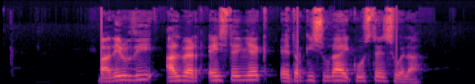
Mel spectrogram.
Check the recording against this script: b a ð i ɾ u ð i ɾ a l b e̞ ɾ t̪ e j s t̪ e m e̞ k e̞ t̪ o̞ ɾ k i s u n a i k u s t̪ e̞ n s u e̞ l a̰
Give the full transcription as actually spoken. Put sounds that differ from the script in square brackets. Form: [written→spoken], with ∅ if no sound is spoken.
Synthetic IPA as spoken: b a ð i ɾ u ð i [ɾ→∅] a l [b→β] e̞ ɾ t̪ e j s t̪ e [m→ɲ] e̞ k e̞ t̪ o̞ ɾ k i s u n a i k u s t̪ e̞ n s u e̞ l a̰

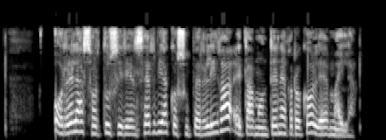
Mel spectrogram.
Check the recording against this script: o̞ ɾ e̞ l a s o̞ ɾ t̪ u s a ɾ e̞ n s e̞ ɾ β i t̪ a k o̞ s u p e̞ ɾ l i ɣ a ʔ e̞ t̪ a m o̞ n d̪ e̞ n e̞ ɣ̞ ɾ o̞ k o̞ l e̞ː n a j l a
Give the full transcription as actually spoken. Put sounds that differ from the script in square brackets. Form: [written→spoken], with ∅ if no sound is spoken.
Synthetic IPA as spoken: o̞ [ɾ→r] e̞ l a s o̞ ɾ t̪ u s [a→i] ɾ e̞ n s e̞ ɾ β i [t̪→∅] a k o̞ s u p e̞ ɾ l i ɣ a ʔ e̞ t̪ a m o̞ n [d̪→t̪] e̞ n e̞ ɣ̞ ɾ o̞ k o̞ l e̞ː [n→m] a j l a

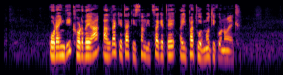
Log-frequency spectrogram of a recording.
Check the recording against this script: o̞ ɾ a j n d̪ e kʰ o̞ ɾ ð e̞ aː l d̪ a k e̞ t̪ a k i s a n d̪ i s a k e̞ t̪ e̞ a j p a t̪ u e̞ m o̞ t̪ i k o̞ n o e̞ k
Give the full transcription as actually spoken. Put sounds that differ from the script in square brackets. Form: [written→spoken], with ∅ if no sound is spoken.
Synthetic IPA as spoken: o̞ ɾ a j n d̪ [e→i] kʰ o̞ ɾ ð e̞ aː l d̪ a k e̞ t̪ a k i s a n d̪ i [s→t͡s] a k e̞ t̪ e̞ a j p a t̪ u e̞ m o̞ t̪ i k o̞ n o e̞ k

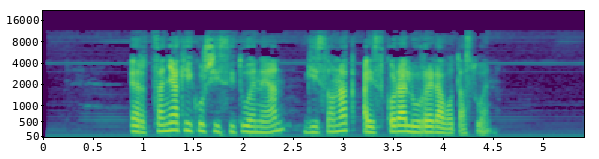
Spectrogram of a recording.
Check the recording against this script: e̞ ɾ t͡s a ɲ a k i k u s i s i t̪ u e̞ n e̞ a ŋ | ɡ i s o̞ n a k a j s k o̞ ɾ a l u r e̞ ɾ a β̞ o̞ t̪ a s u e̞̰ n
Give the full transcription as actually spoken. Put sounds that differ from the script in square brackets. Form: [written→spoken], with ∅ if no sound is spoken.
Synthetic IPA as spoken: e̞ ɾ t͡s a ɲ a k i k u s i s i t̪ u e̞ n e̞ a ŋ | ɡ i s o̞ n a k a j s k o̞ ɾ a l u r e̞ ɾ a β̞ o̞ t̪ a s u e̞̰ n

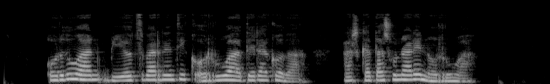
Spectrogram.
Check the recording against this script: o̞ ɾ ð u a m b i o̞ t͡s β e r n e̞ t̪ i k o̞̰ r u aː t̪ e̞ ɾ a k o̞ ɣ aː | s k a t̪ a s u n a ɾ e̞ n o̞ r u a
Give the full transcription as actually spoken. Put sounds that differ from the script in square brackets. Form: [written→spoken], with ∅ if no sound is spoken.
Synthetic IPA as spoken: o̞ ɾ ð u a m b i o̞ t͡s β [e→a] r n e̞ t̪ i k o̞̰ r u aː t̪ e̞ ɾ a k o̞ [ɣ→ð] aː | s k a t̪ a s u n a ɾ e̞ n o̞ r u a

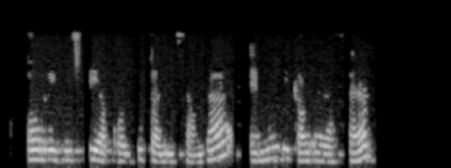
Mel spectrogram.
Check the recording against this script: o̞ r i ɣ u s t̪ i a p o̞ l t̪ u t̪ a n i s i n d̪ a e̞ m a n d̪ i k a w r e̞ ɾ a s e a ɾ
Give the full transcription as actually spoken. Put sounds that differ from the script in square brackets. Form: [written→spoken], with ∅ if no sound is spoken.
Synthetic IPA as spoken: o̞ r i ɣ u s t̪ i a [p→k] o̞ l t̪ u t̪ a n i s [i→a] n d̪ a e̞ m [a→e] n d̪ i k a w r e̞ ɾ a s e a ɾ

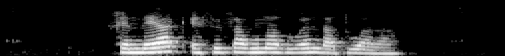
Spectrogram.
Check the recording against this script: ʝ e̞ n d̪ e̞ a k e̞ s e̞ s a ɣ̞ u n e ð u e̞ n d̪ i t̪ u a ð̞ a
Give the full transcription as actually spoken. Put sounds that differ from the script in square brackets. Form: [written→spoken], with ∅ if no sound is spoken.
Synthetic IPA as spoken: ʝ e̞ n d̪ e̞ a k e̞ s e̞ s a ɣ̞ u n [e→a] ð u e̞ n d̪ [i→a] t̪ u a ð̞ a

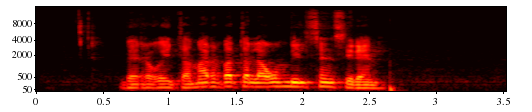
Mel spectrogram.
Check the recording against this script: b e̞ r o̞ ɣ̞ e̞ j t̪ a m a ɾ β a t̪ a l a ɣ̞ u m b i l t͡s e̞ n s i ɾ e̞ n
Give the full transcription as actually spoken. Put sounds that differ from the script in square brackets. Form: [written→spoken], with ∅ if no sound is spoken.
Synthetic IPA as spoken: b e̞ r o̞ ɣ̞ e̞ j t̪ a m a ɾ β a t̪ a l a ɣ̞ u m b i l t͡s e̞ n s i ɾ e̞ n

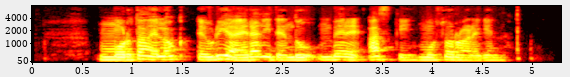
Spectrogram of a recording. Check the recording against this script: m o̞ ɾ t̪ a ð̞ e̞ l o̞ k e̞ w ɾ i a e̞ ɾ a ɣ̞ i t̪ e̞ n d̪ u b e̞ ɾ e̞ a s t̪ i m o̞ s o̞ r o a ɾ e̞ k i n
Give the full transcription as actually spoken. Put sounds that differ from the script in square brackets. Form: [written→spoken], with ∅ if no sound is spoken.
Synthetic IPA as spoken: m o̞ ɾ t̪ a ð̞ e̞ l o̞ k e̞ w ɾ i a e̞ ɾ a ɣ̞ i t̪ e̞ n d̪ u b e̞ ɾ e̞ a s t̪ i m o̞ s o̞ r o a ɾ e̞ k i n

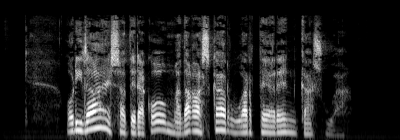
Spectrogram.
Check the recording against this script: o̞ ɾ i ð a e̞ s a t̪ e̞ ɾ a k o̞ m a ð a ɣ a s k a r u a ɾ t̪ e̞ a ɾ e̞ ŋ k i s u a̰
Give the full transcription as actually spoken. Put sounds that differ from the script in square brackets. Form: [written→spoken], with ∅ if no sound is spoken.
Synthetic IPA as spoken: o̞ ɾ i ð a e̞ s a t̪ e̞ ɾ a k o̞ m a ð a ɣ a s k a r u a ɾ t̪ e̞ a ɾ e̞ ŋ k [i→a] s u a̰

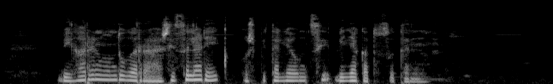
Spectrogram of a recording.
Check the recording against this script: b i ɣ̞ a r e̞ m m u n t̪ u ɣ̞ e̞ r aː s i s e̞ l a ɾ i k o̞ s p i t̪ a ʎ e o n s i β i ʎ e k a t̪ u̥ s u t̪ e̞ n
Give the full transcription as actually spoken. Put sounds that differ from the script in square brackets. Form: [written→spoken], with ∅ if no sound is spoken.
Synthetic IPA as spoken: b i ɣ̞ a r e̞ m m u n [t̪→d̪] u ɣ̞ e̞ r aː s i s e̞ l a ɾ i k o̞ s p i t̪ a [ʎ→l] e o n [s→t͡s] i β i ʎ [e→a] k a t̪ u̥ s u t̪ e̞ n

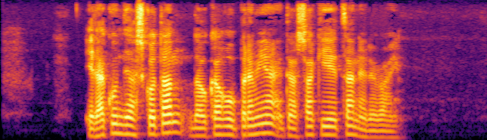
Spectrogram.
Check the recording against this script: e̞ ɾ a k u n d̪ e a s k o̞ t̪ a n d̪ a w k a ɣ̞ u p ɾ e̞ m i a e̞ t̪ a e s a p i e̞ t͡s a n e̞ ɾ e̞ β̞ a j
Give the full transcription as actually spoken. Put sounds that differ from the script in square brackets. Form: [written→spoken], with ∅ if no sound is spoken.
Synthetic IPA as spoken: e̞ ɾ a k u n d̪ e a s k o̞ t̪ a n d̪ a w k a ɣ̞ u p ɾ e̞ m i a e̞ t̪ a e s a [p→k] i e̞ t͡s a n e̞ ɾ e̞ β̞ a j

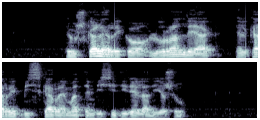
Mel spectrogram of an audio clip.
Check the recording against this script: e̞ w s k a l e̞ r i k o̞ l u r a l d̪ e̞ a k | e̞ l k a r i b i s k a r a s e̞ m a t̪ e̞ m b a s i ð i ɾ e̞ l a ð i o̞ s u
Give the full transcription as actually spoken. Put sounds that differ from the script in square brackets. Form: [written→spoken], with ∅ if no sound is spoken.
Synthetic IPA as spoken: e̞ w s k a l e̞ r i k o̞ l u r a l d̪ e̞ a k | e̞ l k a r i b i s k a r a [s→∅] e̞ m a t̪ e̞ m b [a→i] s i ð i ɾ e̞ l a ð i o̞ s u

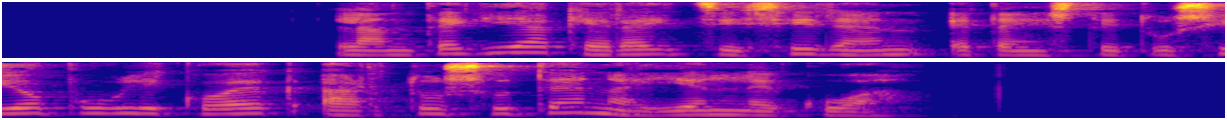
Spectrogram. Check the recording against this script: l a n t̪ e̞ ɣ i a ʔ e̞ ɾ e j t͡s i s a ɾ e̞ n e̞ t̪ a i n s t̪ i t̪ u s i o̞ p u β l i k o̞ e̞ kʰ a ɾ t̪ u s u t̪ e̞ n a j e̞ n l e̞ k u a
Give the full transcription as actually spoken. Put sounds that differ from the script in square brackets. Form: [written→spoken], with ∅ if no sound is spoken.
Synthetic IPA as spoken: l a n t̪ e̞ ɣ i a [ʔ→k] e̞ ɾ [e→a] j t͡s i s [a→i] ɾ e̞ n e̞ t̪ a i n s t̪ i t̪ u s i o̞ p u β l i k o̞ e̞ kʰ a ɾ t̪ u s u t̪ e̞ n a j e̞ n l e̞ k u a

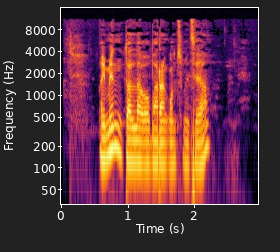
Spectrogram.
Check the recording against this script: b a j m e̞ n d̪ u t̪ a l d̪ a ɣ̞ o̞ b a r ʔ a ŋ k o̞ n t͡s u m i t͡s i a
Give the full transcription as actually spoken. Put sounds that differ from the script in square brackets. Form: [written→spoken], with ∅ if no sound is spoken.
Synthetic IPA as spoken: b a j m e̞ n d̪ u t̪ a l d̪ a ɣ̞ o̞ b a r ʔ a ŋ k o̞ n t͡s u m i t͡s [i→e] a

